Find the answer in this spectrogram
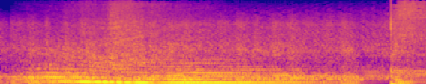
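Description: A revving engine sound effect in an edited outro: its pitch drops about a second in and then holds steady, ending in a short sharp hit near the end.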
